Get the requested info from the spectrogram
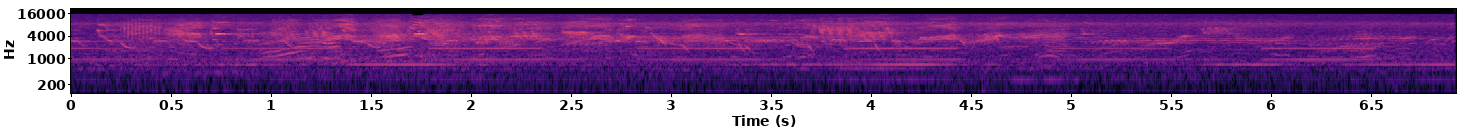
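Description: Birds chirping and calling, many quick rising and falling notes, over faint background noise. Short steady whistle-like tones come and go at a few pitches.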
